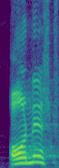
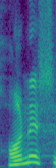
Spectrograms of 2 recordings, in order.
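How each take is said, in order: First: ऑनेस्ट starting straight on the vowel; silent H. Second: हॉनेस्ट with the H sounded; wrong pronunciation. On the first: Teacher giving the correct pronunciation, ऑनेस्ट with silent H. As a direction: drop the H in ऑनेस्ट completely. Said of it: "एच silent होता है". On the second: Teacher showing how not to read it, हॉनेस्ट with an audible H. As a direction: pronounce the initial H in हॉनेस्ट. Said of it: "हॉनेस्ट नहीं पढ़ते". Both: Shown as a demonstration.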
